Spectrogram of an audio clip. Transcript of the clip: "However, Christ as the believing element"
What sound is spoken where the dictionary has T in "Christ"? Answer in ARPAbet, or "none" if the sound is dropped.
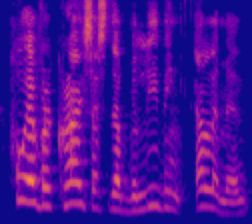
none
